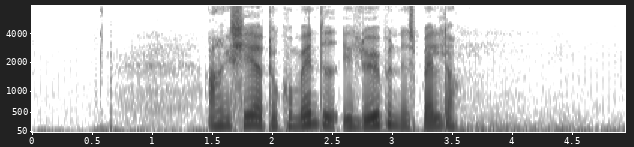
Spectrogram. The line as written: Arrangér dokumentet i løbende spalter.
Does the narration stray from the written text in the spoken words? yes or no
no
